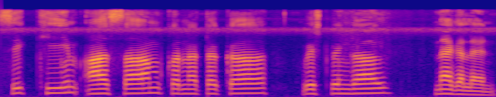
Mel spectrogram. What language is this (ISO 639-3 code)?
nep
